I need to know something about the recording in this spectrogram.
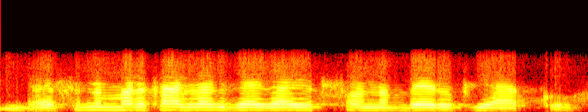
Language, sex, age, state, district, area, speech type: Hindi, female, 60+, Bihar, Begusarai, rural, conversation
